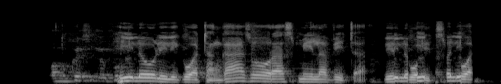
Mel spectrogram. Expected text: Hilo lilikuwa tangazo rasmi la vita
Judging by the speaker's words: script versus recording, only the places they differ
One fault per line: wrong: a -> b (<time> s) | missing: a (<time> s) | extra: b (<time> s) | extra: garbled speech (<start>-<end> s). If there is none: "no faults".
extra: garbled speech (3.8-4.7 s)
